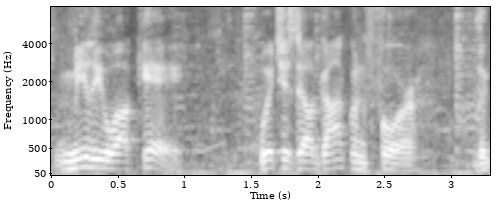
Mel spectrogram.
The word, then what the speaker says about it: Milwaukee: the celebration begin yep let the celebration begin milwaukee you are champions actually it's pronounced miliwake which is algonquin for the good land beat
